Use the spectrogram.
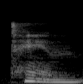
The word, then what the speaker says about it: ten: Porque a pronúncia é soprada, tá?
